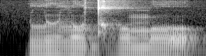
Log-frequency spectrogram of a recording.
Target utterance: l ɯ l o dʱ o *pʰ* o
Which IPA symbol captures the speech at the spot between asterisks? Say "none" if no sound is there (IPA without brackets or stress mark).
m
